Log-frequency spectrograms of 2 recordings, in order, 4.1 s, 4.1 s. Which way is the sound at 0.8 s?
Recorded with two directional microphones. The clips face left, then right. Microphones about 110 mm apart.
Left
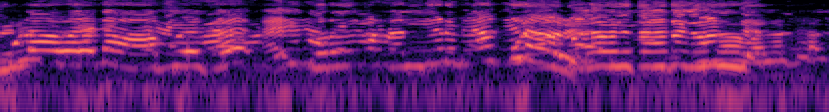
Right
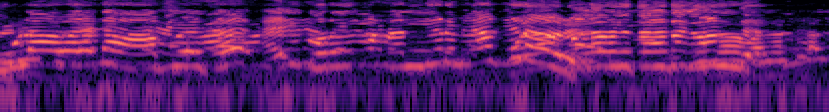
20° right (ahead or behind).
